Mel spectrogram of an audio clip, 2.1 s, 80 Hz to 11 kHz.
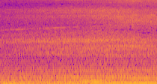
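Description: Toyota 2C four-cylinder diesel engine of a 1992 Corolla running steadily at about 2,000 rpm while driving, heard from inside the cabin as a low steady drone mixed with road noise.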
